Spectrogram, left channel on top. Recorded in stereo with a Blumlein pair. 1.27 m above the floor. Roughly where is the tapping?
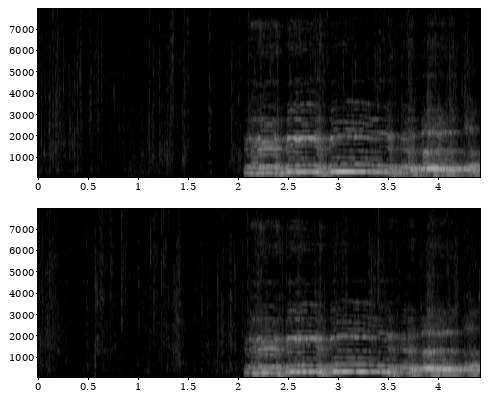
I don't hear tapping.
